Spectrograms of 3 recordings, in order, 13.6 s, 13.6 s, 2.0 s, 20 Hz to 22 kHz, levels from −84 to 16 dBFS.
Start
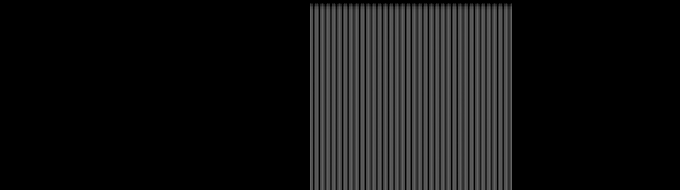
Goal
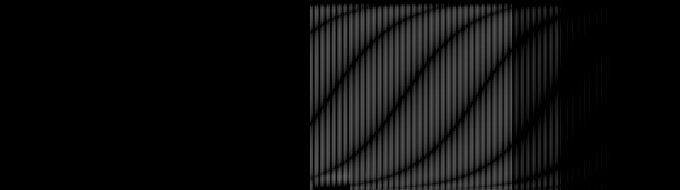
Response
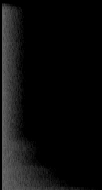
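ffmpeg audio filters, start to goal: -filter_complex "[0:a]asplit=3[link_01][link_02][link_03];[link_01]afade=type=out:start_time=6.25:duration=0.02[link_04];[link_02]highpass=frequency=1600:width_type=q:width=2.7,afade=type=in:start_time=6.25:duration=0.02,afade=type=out:start_time=6.99:duration=0.02[link_05];[link_03]afade=type=in:start_time=6.99:duration=0.02[link_06];[link_04][link_05][link_06]amix=inputs=3:normalize=0,aecho=1:1:973|1946:0.188|0.032,asplit=2[link_07][link_08];[link_08]afreqshift=0.68[link_09];[link_07][link_09]amix=inputs=2:normalize=1,volume=-5dB"

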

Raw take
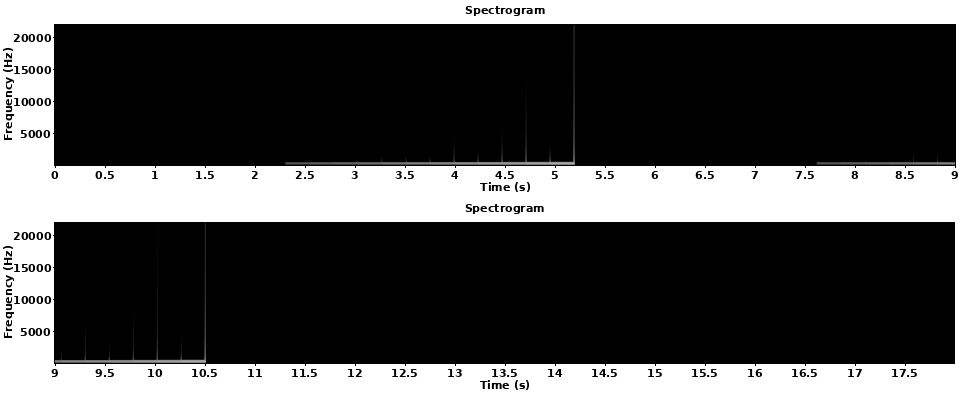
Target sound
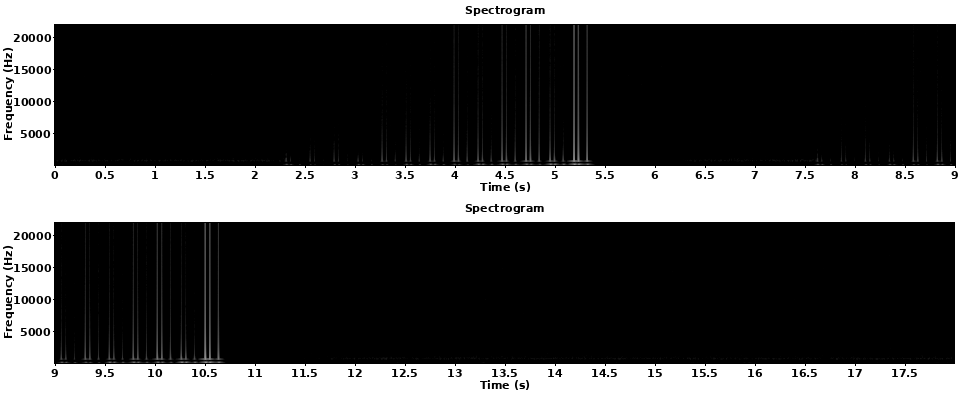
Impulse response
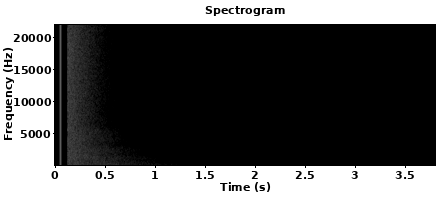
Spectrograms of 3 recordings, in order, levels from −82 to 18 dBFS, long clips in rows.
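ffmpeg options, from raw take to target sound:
-filter_complex "[0:a]aecho=1:1:43.73|131.2:0.631|0.251,acrossover=split=180|190|410[link_01][link_02][link_03][link_04];[link_03]acompressor=mode=upward:threshold=-59dB:ratio=2.5[link_05];[link_01][link_02][link_05][link_04]amix=inputs=4:normalize=0,afftfilt=real='re*(1-between(b*sr/4096,160,670))':imag='im*(1-between(b*sr/4096,160,670))':win_size=4096:overlap=0.75,volume=15.5dB"

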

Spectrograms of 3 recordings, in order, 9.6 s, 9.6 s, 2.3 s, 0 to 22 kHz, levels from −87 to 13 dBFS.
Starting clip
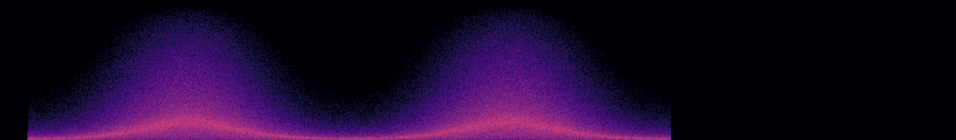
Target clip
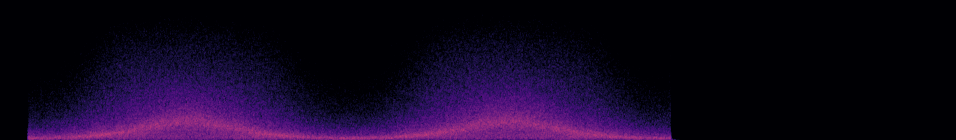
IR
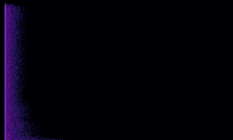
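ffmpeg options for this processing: -filter_complex "[0:a]acrossover=split=680|6700[link_01][link_02][link_03];[link_01]acompressor=threshold=-42dB:ratio=4[link_04];[link_02]acompressor=threshold=-39dB:ratio=4[link_05];[link_03]acompressor=threshold=-60dB:ratio=4[link_06];[link_04][link_05][link_06]amix=inputs=3:normalize=0,afreqshift=98,afftfilt=real='hypot(re,im)*cos(2*PI*random(0))':imag='hypot(re,im)*sin(2*PI*random(1))':win_size=512:overlap=0.75,volume=5.5dB"

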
